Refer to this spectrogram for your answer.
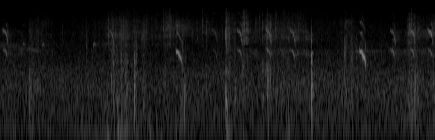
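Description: A few brief, high chirping bird flight calls break through at irregular moments as someone walks toward the bird, set against a steady hiss and scattered soft crunching steps and clicks. No one speaks.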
